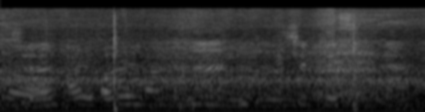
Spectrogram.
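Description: Faint voices of players calling on a football pitch, with two short knocks of a football being kicked, about half a second in and near the end.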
